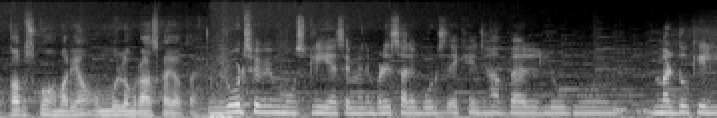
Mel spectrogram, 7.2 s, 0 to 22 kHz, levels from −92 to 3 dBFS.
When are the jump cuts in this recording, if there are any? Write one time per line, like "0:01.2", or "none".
0:02.1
